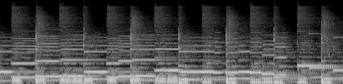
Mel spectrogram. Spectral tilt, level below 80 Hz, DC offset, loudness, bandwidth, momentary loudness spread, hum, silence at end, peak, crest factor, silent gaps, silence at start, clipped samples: -7 dB/octave; -28 dBFS; under 0.1%; -16 LUFS; 17.5 kHz; 3 LU; none; 0 s; -2 dBFS; 14 dB; none; 0 s; under 0.1%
